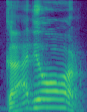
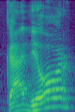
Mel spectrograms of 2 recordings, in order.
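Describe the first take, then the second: First: КОВЁР drawn out very high, then falling; insistent mishearing. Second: КОВЁР swept high as a question; questioning mishearing. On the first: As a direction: call КОВЁР back, long and high-pitched. Old woman insists on misheard word. (высоко, протяжно повторяет «Ковёр!») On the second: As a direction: ask back KOVYOR as КОВЁР, pitch rising. Old woman mishears the call. (переспрашивает: «Ковёр?», с высоким подъёмом) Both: A narrator's reading.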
